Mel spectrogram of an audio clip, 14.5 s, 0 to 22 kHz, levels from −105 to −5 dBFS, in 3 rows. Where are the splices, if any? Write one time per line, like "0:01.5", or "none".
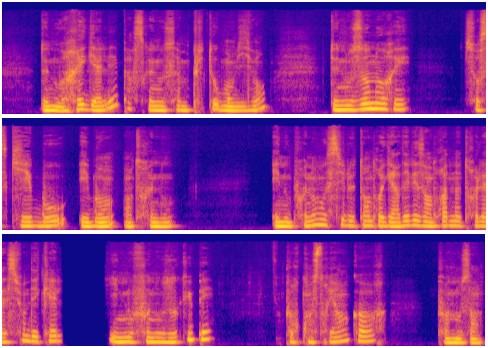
none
